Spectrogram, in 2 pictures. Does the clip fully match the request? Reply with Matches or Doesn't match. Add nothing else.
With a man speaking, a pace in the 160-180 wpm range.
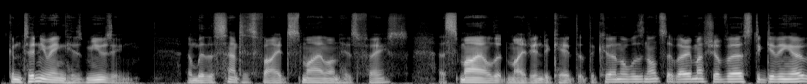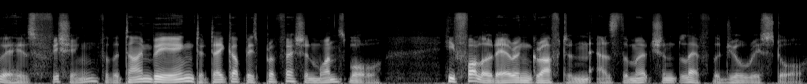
Doesn't match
